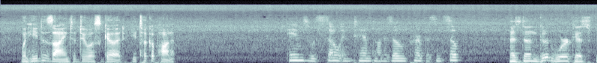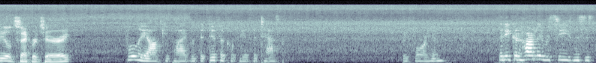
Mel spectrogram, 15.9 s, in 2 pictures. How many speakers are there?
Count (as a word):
three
